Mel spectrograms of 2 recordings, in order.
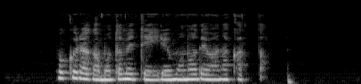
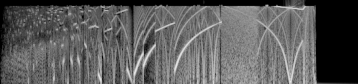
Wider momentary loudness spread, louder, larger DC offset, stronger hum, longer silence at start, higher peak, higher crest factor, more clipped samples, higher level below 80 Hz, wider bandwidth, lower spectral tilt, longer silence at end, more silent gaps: first, 21 LU vs 16 LU; second, -18 LUFS vs -6 LUFS; neither; neither; first, 0.6 s vs 0.05 s; second, -6 dBFS vs 0 dBFS; about the same, 14 dB vs 10 dB; second, under 0.1% vs 0.5%; second, -54 dBFS vs -32 dBFS; second, 11.5 kHz vs over 20 kHz; first, -6.5 dB/octave vs -1 dB/octave; first, 0.7 s vs 0.4 s; neither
